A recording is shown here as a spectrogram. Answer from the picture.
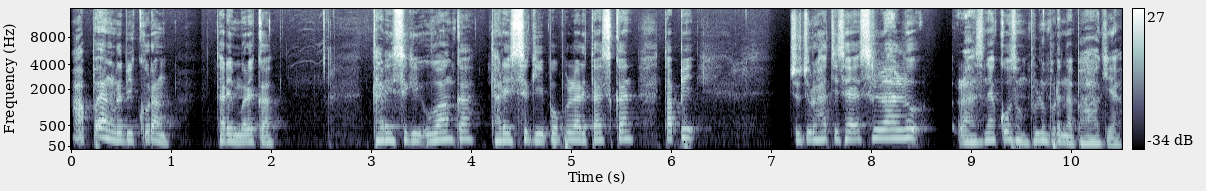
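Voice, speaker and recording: A man with a strong Korean accent talks at a fairly quick pace but with long, frequent pauses. His pitch is fairly high, with ordinary pitch variation and very even loudness. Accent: thick Korean accent in Indonesian. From South Korea. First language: Korean (speaking Indonesian). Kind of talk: podcast interview, personal testimony.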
